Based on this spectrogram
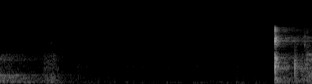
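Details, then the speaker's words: Noco GBX155 jump starter revived after its flat batteries (2.7 V) were charged by bypassing the charging circuit: after a quiet pause, one sharp relay click then a steady hiss on boost activation; the boost relay engages properly, 15 V measured at the clamps. "boost circuit appears to work fine. As you heard the relay click."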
